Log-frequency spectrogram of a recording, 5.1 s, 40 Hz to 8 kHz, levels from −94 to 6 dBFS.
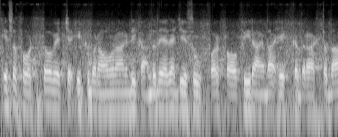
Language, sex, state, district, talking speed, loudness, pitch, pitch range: Punjabi, male, Punjab, Fazilka, 210 wpm, -13 LUFS, 110 Hz, 105-115 Hz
